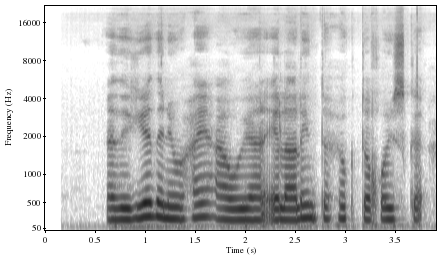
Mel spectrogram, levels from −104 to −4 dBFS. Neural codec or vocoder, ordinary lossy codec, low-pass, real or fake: vocoder, 44.1 kHz, 128 mel bands every 256 samples, BigVGAN v2; none; none; fake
